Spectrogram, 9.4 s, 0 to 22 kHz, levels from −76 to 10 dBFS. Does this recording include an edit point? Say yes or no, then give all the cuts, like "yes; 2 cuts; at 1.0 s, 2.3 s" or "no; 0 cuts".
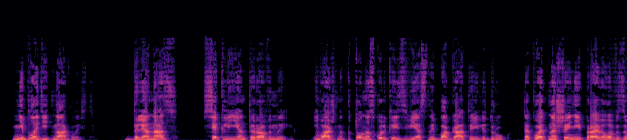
yes; 2 cuts; at 4.7 s, 7.7 s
